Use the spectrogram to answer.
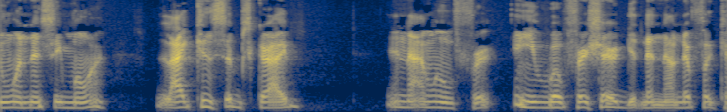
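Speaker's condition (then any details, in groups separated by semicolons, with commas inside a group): Cerebral palsy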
